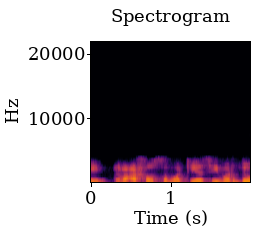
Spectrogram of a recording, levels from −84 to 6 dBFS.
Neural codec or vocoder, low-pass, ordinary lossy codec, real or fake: codec, 16 kHz in and 24 kHz out, 0.9 kbps, LongCat-Audio-Codec, fine tuned four codebook decoder; 7.2 kHz; AAC, 16 kbps; fake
